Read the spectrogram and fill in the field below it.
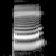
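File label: "p", spanish, female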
